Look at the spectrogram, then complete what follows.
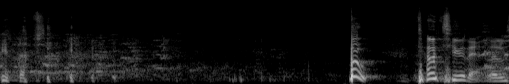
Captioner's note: laughter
